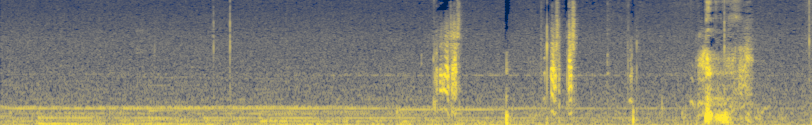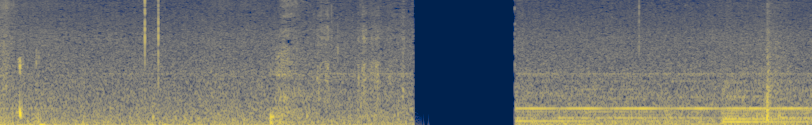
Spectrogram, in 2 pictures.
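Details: Domestic kitten indoors making odd noises while chasing a fly and annoying a collie; a few short, scratchy chirping bursts cluster between four and eight seconds over a steady low room hum, with quiet gaps between.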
